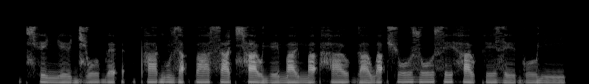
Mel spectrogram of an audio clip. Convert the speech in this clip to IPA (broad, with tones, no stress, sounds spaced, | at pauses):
t͡ɕʰ e˦˨ ɲ e˨ ɪ̯ d͡ʑ o˦ ʊ̯ b ɛ˦ ʔ | pʰ ä˦ ɡ ũ˦˨ z ä˦ ʔ p ä˦ s ä˦˨ t͡ɕʰ a˦˨ ʊ̯ j e˨ m a˦˨ ɪ̯ m ä˦ ʔ h a˦ ʊ̯ ɡ ä˨ w ä˦ ʔ ʃ o˦ ʊ̯ z o˦ ʊ̯ s e˦ h a˦˨ ʊ̯ k e˦ z e˨ ɪ̯ ɡ o˦ ʊ̯ j ĩ˨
